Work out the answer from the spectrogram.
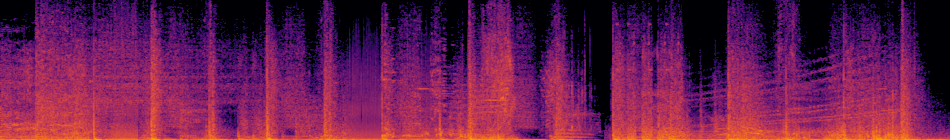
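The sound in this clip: Gunfire from the Fast X film trailer: loud, dense bursts of many rapid shots mixed with heavy booms, crashes and thuds, sustained almost throughout with a brief sharp drop near the end.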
